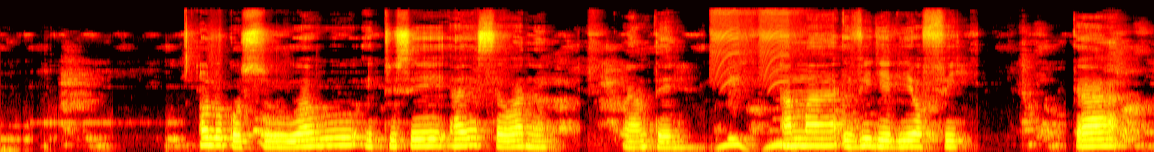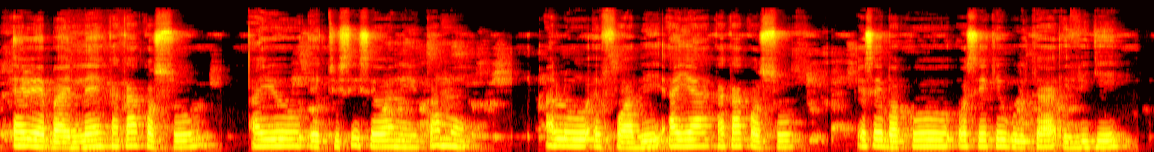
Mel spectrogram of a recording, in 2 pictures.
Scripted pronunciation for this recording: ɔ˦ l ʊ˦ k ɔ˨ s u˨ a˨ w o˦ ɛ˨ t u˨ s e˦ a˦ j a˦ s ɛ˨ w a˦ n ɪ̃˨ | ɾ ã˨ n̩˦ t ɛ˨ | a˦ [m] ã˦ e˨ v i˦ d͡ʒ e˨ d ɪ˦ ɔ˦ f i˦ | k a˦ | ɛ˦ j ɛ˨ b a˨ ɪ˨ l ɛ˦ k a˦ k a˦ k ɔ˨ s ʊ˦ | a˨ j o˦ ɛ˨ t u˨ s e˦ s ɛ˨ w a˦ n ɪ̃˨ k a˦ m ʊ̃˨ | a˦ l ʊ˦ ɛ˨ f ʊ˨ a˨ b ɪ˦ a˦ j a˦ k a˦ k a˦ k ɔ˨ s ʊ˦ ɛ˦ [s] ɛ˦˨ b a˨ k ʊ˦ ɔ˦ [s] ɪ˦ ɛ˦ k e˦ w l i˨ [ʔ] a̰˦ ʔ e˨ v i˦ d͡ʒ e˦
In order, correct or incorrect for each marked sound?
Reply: correct, correct, correct, incorrect: k

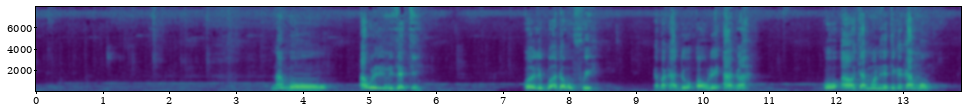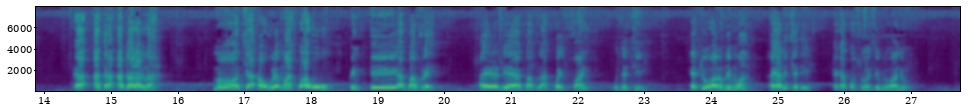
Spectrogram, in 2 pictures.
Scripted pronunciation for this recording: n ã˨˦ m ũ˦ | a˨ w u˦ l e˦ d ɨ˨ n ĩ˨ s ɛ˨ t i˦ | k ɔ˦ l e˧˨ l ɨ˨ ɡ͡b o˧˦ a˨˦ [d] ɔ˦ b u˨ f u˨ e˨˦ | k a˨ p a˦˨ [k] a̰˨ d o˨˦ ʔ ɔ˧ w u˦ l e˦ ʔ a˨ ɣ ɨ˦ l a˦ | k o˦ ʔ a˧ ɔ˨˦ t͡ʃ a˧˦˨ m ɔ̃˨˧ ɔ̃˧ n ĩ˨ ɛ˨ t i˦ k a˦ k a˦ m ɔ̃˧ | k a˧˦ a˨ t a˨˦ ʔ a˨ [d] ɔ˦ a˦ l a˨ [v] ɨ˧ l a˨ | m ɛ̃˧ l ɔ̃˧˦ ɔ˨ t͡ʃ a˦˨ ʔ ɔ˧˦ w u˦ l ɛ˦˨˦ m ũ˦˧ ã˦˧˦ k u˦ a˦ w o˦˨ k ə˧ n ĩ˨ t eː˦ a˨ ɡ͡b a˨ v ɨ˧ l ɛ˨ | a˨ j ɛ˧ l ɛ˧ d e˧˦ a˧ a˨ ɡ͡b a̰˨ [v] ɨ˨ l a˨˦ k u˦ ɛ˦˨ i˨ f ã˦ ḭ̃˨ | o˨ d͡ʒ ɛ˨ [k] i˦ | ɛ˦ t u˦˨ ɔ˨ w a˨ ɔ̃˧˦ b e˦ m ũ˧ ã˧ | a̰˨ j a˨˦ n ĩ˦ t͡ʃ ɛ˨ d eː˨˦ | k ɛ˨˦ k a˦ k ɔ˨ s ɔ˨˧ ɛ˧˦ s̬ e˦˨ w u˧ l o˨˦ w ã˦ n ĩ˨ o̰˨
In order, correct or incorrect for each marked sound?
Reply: correct, correct, correct, incorrect: ɣ, correct, incorrect: t

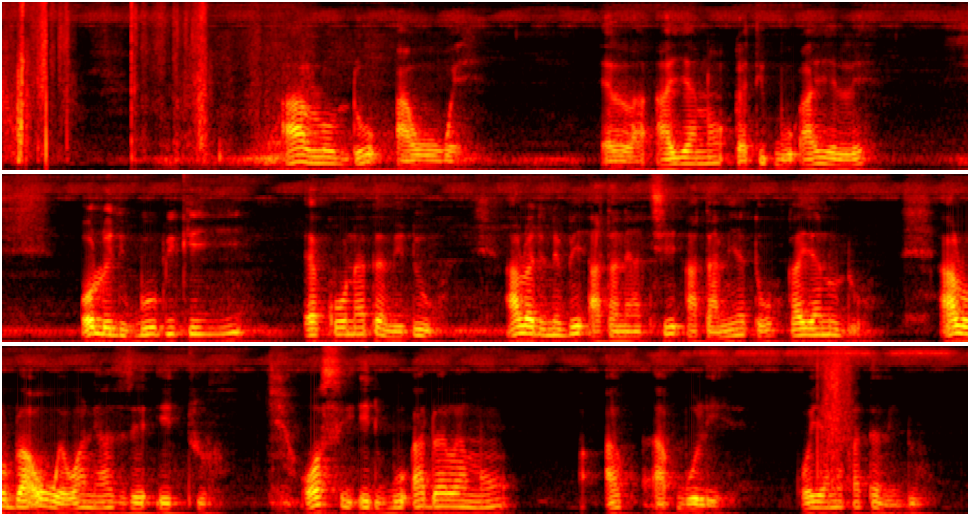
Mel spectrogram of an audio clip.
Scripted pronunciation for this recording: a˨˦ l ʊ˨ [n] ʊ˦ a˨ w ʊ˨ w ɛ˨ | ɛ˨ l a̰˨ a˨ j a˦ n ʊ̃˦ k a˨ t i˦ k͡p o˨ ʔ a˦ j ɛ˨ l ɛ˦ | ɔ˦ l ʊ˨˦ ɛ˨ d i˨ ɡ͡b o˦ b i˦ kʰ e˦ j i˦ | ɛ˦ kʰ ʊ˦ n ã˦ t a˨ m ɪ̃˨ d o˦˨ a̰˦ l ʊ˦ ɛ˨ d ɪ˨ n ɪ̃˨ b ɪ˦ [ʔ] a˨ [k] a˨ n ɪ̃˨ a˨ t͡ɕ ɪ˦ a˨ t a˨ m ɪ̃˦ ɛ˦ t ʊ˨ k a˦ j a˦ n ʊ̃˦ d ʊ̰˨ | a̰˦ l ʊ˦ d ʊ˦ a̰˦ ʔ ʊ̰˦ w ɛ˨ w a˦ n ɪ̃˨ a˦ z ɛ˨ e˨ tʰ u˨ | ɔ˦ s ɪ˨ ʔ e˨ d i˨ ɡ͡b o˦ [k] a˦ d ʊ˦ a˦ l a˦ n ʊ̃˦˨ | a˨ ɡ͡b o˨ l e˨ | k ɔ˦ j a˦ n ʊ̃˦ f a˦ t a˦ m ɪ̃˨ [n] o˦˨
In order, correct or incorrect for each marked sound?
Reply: incorrect: d, correct, incorrect: t, incorrect: ʔ, incorrect: d

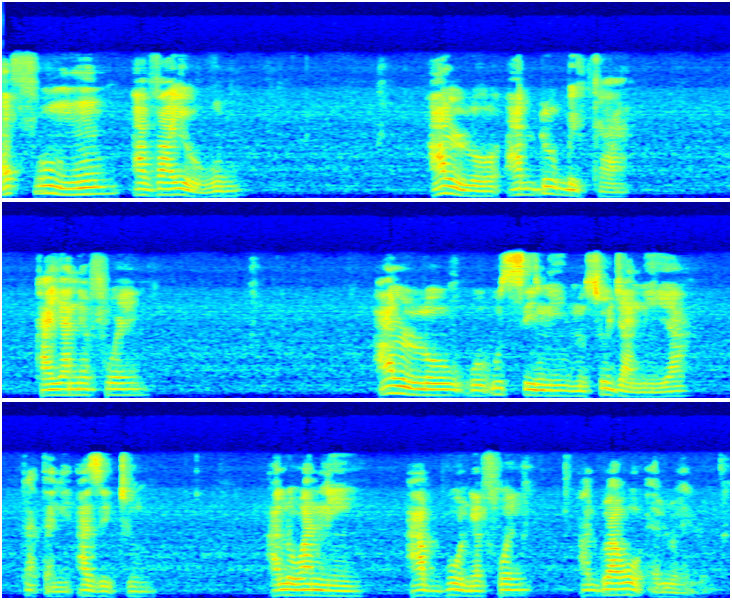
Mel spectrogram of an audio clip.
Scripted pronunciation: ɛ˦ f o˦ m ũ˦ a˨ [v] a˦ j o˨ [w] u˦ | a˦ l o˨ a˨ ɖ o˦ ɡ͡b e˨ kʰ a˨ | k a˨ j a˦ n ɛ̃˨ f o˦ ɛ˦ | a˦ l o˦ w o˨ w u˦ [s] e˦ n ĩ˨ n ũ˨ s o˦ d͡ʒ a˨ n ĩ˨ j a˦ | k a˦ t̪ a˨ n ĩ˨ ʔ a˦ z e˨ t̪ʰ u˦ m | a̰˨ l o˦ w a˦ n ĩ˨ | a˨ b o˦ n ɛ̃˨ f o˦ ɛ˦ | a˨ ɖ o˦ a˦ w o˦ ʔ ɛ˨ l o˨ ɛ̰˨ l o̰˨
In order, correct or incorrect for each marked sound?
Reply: correct, correct, correct

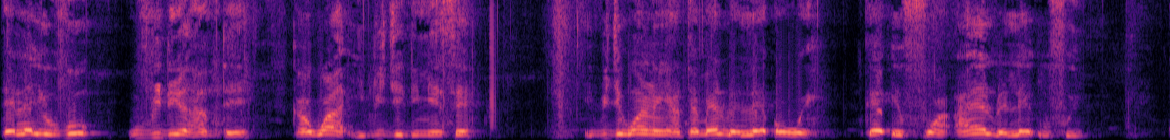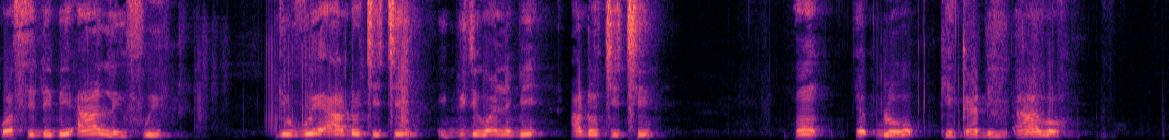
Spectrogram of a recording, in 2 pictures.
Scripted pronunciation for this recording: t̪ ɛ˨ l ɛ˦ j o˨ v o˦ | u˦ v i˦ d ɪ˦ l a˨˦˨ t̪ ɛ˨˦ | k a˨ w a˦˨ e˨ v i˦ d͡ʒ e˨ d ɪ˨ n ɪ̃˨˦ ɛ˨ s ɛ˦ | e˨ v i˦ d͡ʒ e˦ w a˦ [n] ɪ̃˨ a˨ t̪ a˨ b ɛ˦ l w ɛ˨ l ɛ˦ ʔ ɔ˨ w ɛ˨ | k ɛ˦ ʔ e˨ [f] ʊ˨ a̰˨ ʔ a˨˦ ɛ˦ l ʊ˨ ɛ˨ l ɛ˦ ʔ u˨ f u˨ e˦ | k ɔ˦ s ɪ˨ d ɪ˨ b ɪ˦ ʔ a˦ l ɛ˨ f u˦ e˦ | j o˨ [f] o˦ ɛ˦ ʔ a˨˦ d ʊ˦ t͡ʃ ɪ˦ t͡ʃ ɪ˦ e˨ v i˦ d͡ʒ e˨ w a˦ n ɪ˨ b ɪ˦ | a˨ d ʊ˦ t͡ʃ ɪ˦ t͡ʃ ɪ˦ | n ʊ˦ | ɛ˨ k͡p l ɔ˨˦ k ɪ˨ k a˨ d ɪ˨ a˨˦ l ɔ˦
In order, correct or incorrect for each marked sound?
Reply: correct, correct, incorrect: v

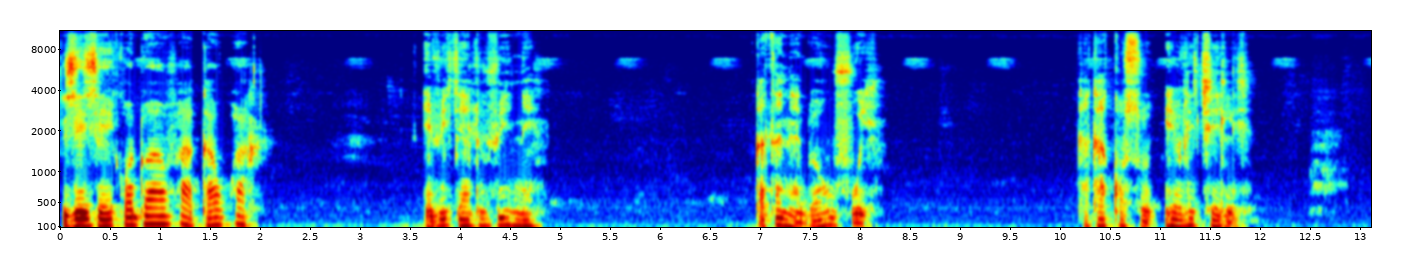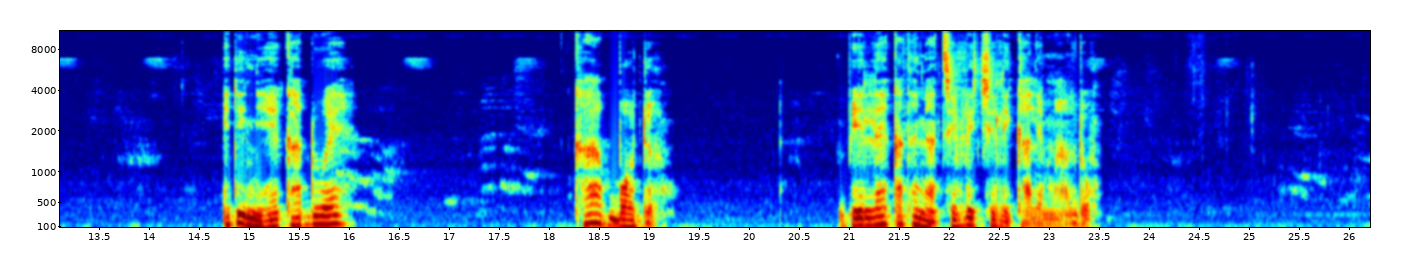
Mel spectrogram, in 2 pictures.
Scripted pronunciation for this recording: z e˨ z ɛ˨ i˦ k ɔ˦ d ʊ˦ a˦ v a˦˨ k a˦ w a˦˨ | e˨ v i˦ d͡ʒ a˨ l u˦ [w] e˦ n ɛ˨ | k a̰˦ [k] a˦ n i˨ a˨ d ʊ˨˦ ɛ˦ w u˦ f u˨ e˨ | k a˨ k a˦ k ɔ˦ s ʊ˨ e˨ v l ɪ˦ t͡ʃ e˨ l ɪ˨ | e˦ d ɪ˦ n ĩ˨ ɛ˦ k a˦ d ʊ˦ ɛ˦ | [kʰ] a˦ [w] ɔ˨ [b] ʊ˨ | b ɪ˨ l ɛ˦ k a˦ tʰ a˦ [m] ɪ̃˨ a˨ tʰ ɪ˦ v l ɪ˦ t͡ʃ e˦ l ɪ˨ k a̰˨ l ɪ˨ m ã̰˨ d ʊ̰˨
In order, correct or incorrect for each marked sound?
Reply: incorrect: v, incorrect: t, correct, incorrect: b, incorrect: d, incorrect: n

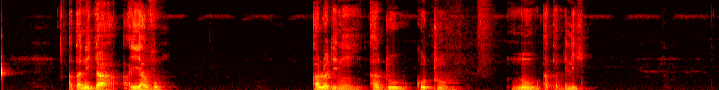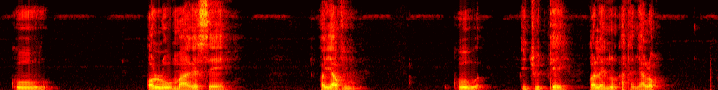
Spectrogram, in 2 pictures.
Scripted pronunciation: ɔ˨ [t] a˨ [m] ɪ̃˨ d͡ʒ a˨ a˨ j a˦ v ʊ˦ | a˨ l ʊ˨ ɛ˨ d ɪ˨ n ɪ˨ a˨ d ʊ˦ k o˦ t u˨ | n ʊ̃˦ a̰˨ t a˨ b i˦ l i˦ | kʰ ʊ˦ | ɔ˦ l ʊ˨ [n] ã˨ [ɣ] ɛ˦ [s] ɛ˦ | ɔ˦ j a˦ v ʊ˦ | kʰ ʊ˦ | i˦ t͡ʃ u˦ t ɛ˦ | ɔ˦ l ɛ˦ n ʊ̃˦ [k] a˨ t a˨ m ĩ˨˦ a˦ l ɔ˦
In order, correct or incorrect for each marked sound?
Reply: correct, incorrect: n, incorrect: m, correct, correct, incorrect: ʔ

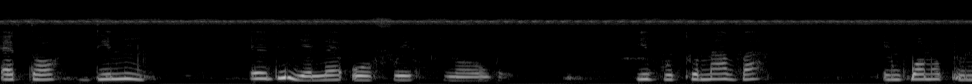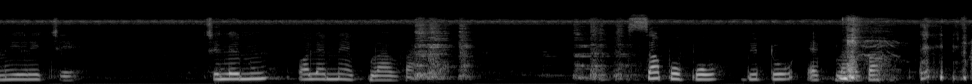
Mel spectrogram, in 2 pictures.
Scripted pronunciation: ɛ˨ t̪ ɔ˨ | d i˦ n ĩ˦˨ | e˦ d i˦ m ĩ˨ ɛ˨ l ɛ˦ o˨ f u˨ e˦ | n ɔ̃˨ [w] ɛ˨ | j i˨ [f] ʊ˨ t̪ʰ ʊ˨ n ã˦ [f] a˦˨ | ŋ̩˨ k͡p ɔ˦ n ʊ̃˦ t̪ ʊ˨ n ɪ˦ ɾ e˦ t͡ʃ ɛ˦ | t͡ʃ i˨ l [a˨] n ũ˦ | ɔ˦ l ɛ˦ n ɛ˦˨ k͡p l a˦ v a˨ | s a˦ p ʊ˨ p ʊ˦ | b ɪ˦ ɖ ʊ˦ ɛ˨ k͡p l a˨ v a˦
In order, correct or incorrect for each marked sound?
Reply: correct, incorrect: v, incorrect: v, incorrect: e˨

